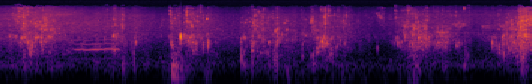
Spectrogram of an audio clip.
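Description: Water splashing and trickling in uneven bursts around a small boat being pushed through shallow water, with a sharp knock about two and a half seconds in.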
